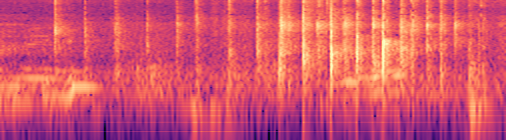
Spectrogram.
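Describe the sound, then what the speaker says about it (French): A church congregation at a Sunday service claps, starting with a few scattered, quiet claps that build into a denser burst of applause before thinning out. "On applaudit Gladys."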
